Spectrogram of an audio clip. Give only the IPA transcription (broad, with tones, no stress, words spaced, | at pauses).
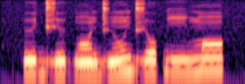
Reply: ɨ˨d͡ʒɨ˨ɡɔ̃˨ d͡ʒũ˨˦d͡ʒo˧ɓiː˧mɔ̃˦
